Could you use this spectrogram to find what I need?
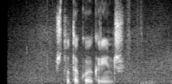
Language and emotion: Russian, neutral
